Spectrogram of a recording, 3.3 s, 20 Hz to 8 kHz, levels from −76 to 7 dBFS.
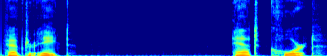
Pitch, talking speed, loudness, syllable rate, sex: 90 Hz, 75 wpm, -18 LUFS, 3.5 syllables/s, male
